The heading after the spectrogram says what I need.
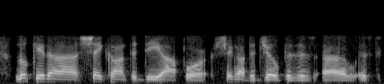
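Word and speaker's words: Cheikh Anta Diop: Look at Shekonta Diop, or Shekonta Diop is the correct way to pronounce his name.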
